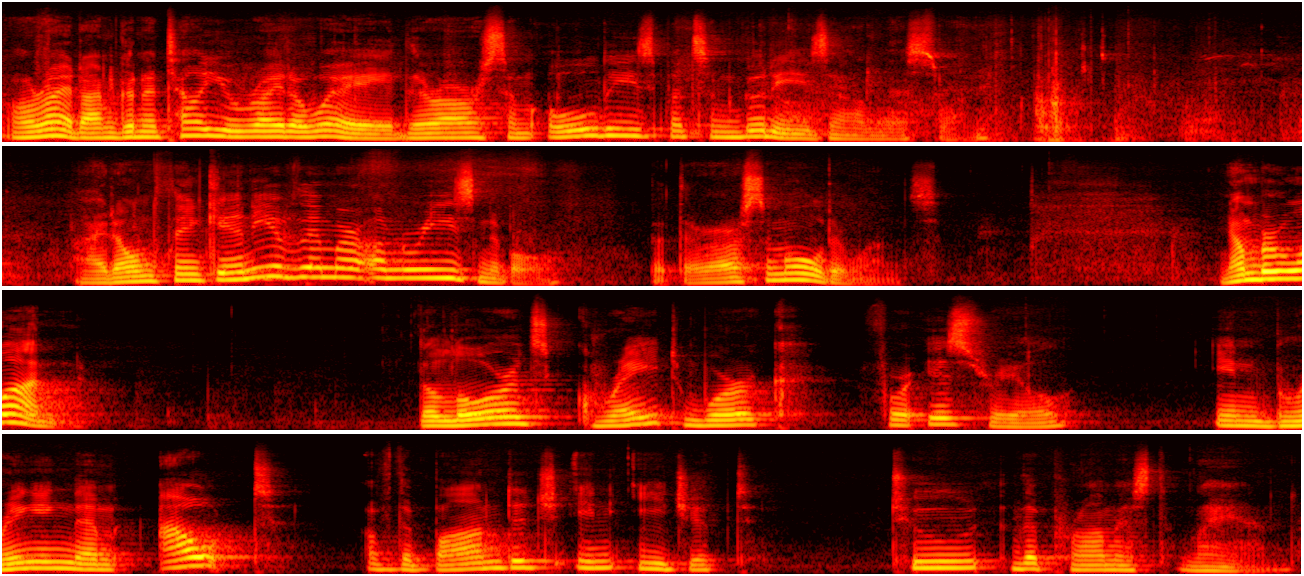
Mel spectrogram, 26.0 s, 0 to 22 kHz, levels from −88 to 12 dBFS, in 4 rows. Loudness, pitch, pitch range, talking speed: -21 LUFS, 155 Hz, 135-185 Hz, 125 wpm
